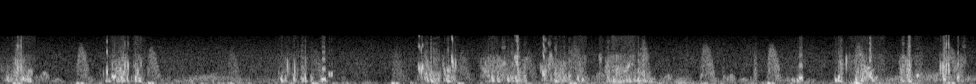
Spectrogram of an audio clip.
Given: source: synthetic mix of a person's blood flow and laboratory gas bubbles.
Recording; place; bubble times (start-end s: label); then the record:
Doppler ultrasound of blood flow; subclavian vein
0.00-0.35 s: bubbles
1.02-1.46 s: bubbles
2.77-3.14 s: bubbles
3.19-3.36 s: bubbles
4.17-4.60 s: bubbles
4.79-5.28 s: bubbles
5.39-5.86 s: bubbles
5.98-6.53 s: bubbles
7.90-8.05 s: bubbles
8.33-8.86 s: bubbles
8.98-9.23 s: bubbles
9.33-9.66 s: bubbles
From the record:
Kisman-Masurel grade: 333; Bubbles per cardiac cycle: rolling drumbeat, 9 or more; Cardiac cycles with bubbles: 50 to 99%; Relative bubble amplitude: loud (0.450 to 0.775); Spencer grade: 3 (all of the cardiac periods contain showers or single bubble signals, but not dominating or overriding the cardiac motion signals); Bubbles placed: anywhere in the cardiac cycle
